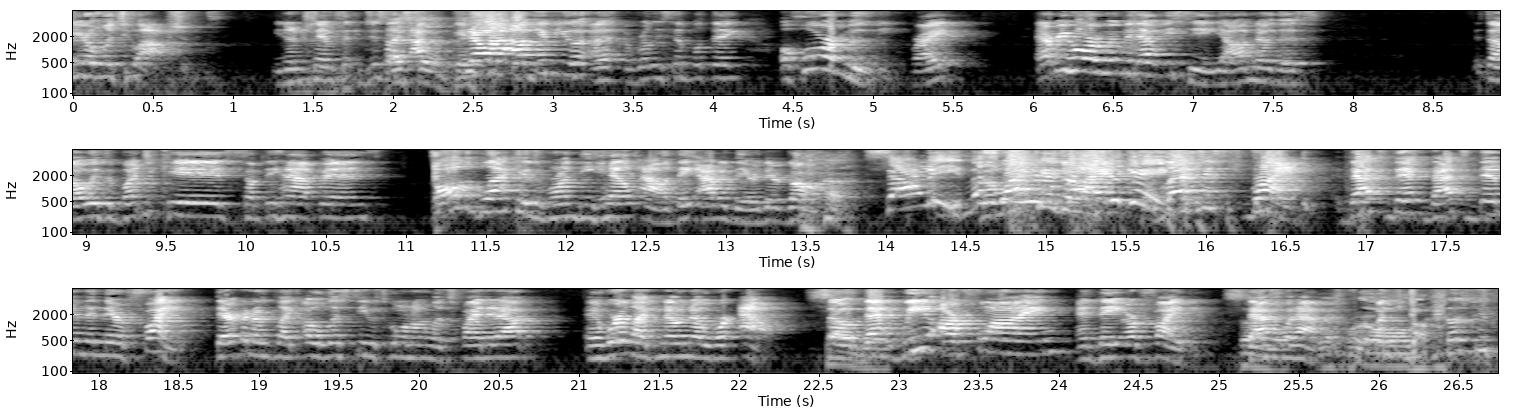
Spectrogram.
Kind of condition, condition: fault, poor microphone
